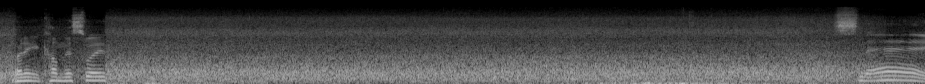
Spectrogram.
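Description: Water rushes loudly over a weir.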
